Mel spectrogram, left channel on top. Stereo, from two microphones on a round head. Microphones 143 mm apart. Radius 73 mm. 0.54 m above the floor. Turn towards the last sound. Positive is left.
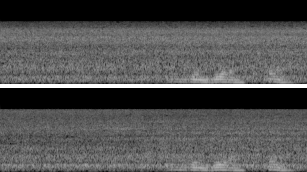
turn(degrees=20)  # may be behind; listen again after turning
